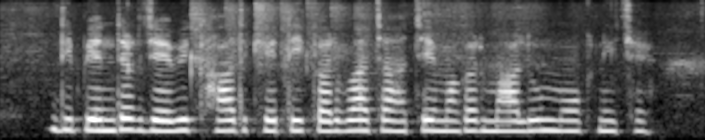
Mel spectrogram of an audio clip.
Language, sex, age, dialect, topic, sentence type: Magahi, female, 46-50, Northeastern/Surjapuri, agriculture, statement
